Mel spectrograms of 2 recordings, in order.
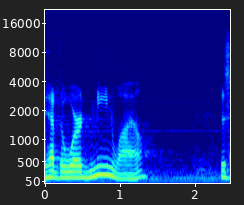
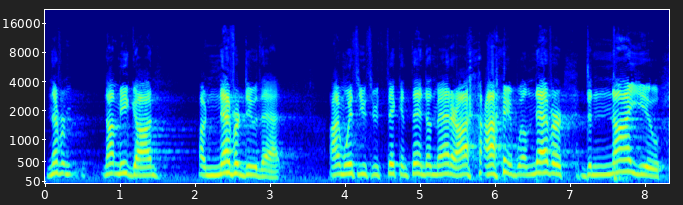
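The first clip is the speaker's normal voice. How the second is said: loud earnest boast; pledging to God; 4 semitones higher, 6 dB louder than usual. Pretend. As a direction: promise God confidently. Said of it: "those sort of promises to God".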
